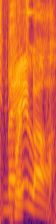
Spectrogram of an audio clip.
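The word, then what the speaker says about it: Chmelar: Yeah, obviously it's not smelt like smeller, but no, but you know, some little nose scopes. That's cool. C-H-M-E-L-A-R. Yeah, but it's still Schmeller.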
